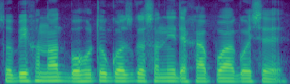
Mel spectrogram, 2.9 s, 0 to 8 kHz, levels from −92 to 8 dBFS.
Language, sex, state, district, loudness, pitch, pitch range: Assamese, male, Assam, Hailakandi, -17 LUFS, 125 Hz, 115-130 Hz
